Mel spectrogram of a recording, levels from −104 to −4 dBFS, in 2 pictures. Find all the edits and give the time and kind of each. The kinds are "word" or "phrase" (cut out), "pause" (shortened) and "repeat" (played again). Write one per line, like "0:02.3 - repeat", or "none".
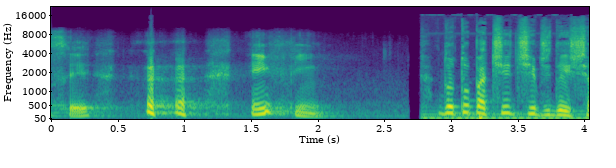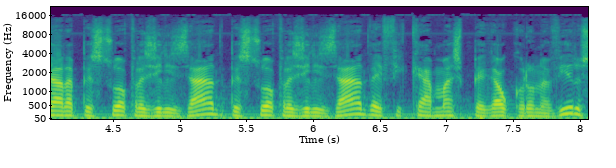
0:03.1 - word
0:03.7 - word
0:05.3 - repeat
0:07.1 - word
